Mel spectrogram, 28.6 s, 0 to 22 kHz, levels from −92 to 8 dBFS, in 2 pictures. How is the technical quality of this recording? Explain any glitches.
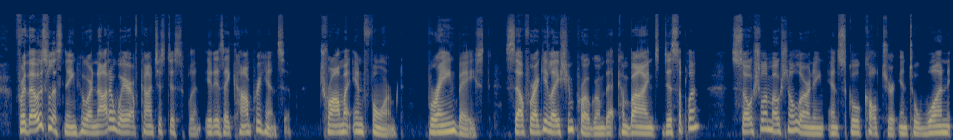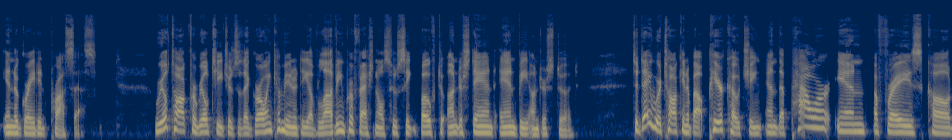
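The recording has three brief network-related glitches, all clustered between about 19 and 22 seconds.

At 19.19 to 19.26 s the speech briefly hangs, one sound held unnaturally long with a faint buzz or dip. This is a short stall from a late packet: the jitter buffer ran dry, so the receiver stretched the last sound for about 49 ms until the packet arrived, then resumed with nothing lost.

Right after, at 19.28 to 19.32 s, there is a tiny smear or wobble. This is short concealed packet loss: about 20 ms of audio never reached the decoder, and the receiver patched the gap by extending the preceding sound before blending back into the real signal.

From 21.36 to 21.77 s the speech sounds hurried but keeps its normal pitch. This is a jitter buffer speed-up: with excess audio queued, the receiver trimmed short pitch-period slices, roughly 40 ms in total, so playback ran at about 109% speed.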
